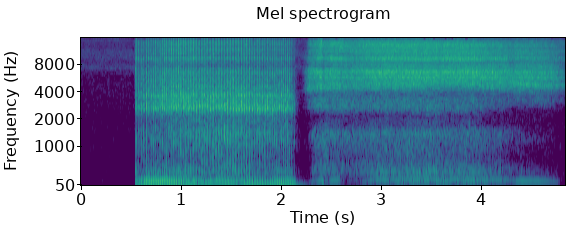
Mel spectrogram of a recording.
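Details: Sleeping retriever snoring: a loud, rough, low rumbling inhale of about one and a half seconds, a brief pause, then a softer, steady low droning exhale.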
